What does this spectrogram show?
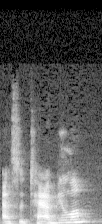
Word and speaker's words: acetabulum: I pronounce it acetabulum, but it's the actual socket where your femur, the head of your femur, is going to be found.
